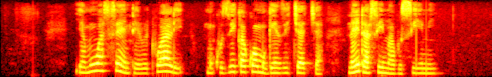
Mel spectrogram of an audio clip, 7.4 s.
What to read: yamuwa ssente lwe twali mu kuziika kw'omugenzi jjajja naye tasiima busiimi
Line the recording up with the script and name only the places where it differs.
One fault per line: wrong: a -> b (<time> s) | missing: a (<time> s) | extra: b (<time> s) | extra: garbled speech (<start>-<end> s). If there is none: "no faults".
no faults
